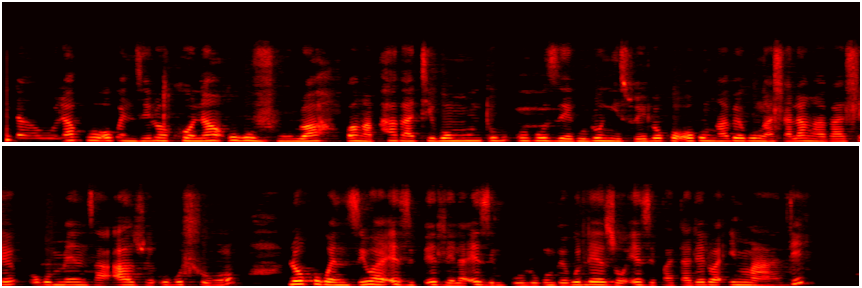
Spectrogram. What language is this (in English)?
North Ndebele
